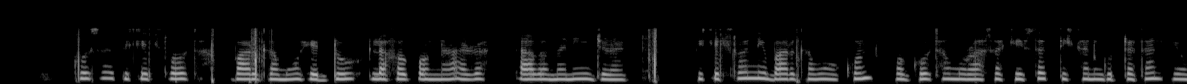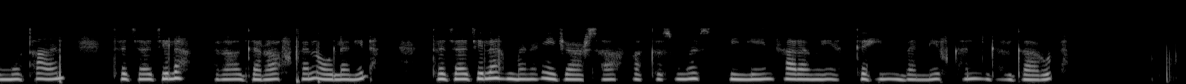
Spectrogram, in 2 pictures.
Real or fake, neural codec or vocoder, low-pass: real; none; 5.4 kHz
